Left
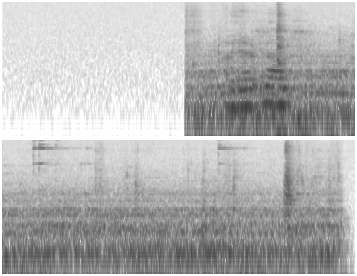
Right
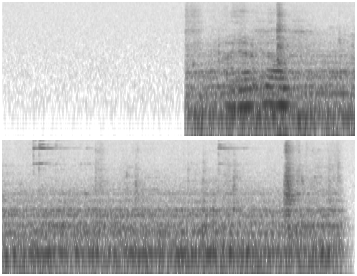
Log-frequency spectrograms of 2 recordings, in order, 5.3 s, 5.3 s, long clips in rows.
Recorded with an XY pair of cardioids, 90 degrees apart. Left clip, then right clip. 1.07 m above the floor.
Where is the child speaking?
10° left, 1.0 m.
